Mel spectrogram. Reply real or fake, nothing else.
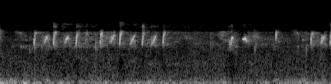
fake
